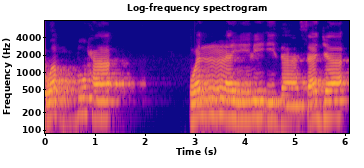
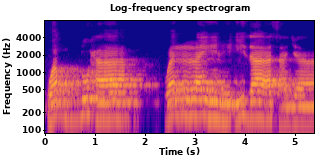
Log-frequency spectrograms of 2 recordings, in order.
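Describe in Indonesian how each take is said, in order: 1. Vokal akhir dipotong mendadak dengan hentian. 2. Vokal akhir memudar perlahan mengikuti hembusan napas. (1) "Itu saya paksakan untuk habis. Seolah-olah ada hamzahnya di situ" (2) "biarkan hawanya habis dengan sendirinya"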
